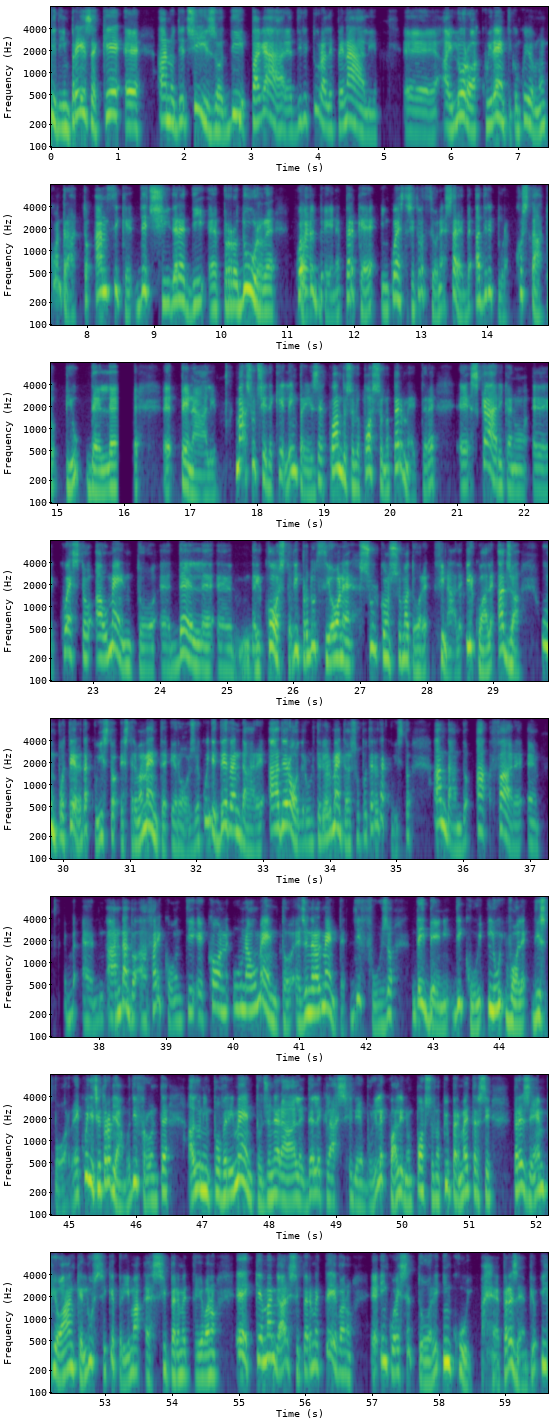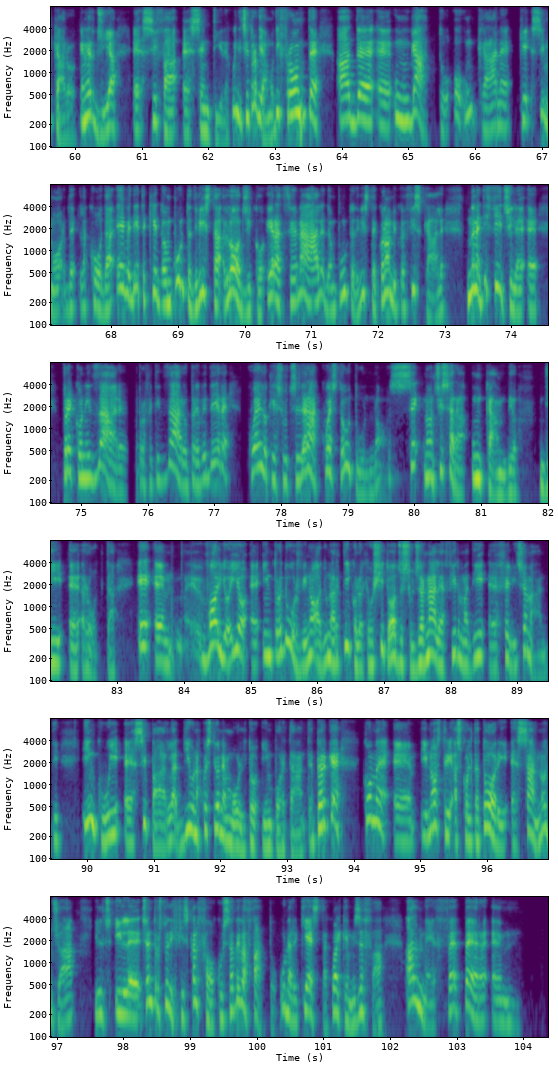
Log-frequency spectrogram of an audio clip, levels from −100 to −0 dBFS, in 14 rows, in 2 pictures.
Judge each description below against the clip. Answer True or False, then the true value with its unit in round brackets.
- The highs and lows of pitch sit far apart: True (8.3 semitones)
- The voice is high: True (200 Hz)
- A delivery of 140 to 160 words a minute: True (155 wpm)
